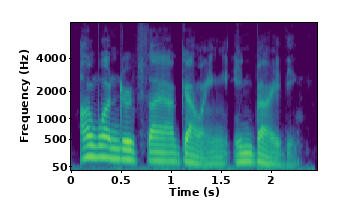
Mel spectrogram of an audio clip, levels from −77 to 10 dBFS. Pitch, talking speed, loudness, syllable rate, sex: 120 Hz, 195 wpm, -16 LUFS, 5.1 syllables/s, female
